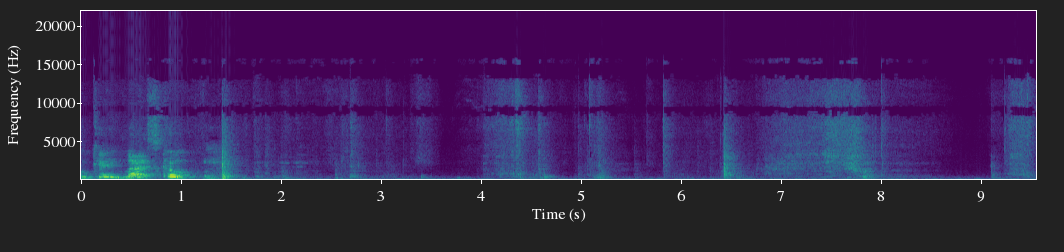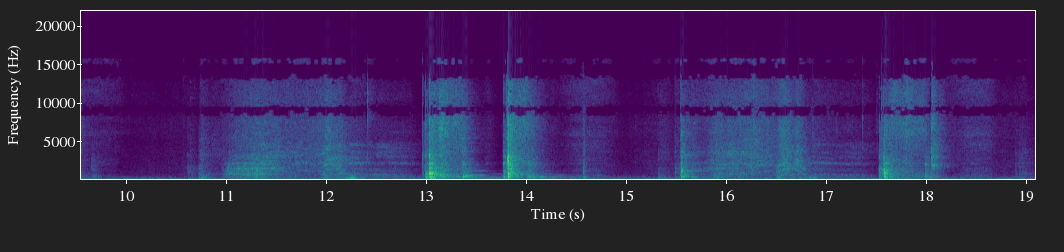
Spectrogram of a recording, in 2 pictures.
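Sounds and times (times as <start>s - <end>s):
drywall knife scraping: 4.0s - 4.8s, 6.8s - 8.3s, 9.1s - 9.8s, 10.9s - 12.4s, 13.0s - 14.2s, 15.5s - 18.5s.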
